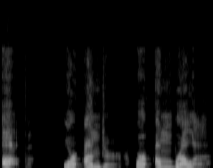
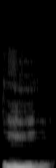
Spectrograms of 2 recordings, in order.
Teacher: it wasn't uh it was ooh it was pure vowel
